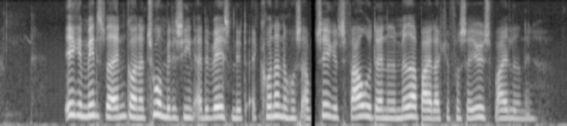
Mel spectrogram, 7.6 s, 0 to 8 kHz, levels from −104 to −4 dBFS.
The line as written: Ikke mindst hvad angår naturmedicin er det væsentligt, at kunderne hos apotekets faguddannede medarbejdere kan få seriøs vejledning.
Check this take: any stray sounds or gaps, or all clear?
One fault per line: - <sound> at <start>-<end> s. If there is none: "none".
- dropout at 4.1-4.2 s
